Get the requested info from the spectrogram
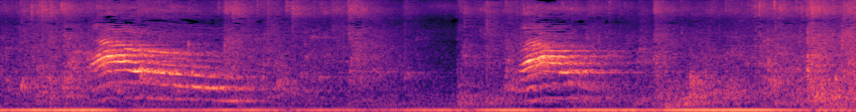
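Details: Kitten meowing twice, each a clear, bright, slightly falling meow about two seconds apart, over a steady low hum.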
